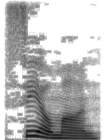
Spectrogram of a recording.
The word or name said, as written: siomon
